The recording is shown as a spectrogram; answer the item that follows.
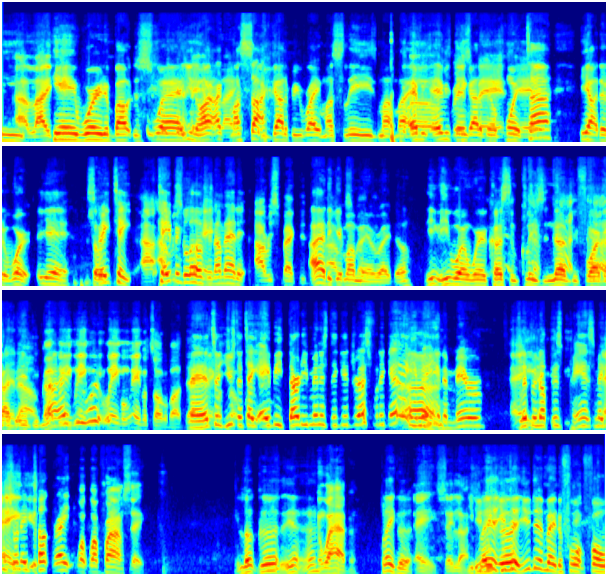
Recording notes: Live from Media Row at the Super Bowl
